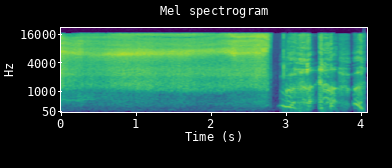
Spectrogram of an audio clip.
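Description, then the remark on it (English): A long, steady hissing exhale like blowing out smoke after a long, deep hit of weed, then a voice imitates a woman's coughing fit with several loud, rough coughs in quick bursts. “And then cough for like 5 minutes.”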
